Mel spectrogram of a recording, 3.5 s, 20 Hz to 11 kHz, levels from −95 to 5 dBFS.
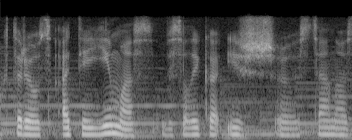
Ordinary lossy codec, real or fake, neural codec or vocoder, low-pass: Opus, 64 kbps; real; none; 7.2 kHz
